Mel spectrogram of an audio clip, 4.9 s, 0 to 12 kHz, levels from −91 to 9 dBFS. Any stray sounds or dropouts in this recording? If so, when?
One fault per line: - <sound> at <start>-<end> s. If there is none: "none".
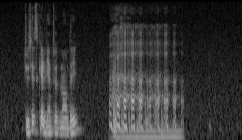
- laugh at 2.2-3.7 s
